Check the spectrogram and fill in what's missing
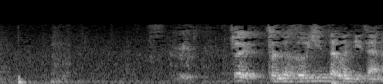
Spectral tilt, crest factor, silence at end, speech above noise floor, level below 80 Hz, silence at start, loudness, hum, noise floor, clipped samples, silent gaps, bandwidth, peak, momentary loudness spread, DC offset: -5 dB/octave; 18 dB; 0 s; 23 dB; -40 dBFS; 0 s; -19 LUFS; none; -41 dBFS; under 0.1%; none; 7 kHz; -2 dBFS; 22 LU; under 0.1%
